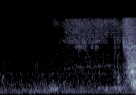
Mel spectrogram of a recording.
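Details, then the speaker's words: Podcast host's own mechanical ventilator heard in the background: soft hum, then a rising airy hiss ending in a loud rush of air as it delivers a breath; mechanical ventilator breath cycle. "name is brynan bard that noise you hear he's my ventilator"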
